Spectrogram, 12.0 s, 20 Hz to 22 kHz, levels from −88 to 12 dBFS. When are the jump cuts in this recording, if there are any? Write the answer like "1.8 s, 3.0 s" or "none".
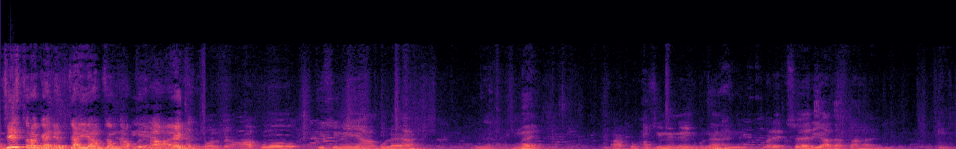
1.8 s, 9.5 s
